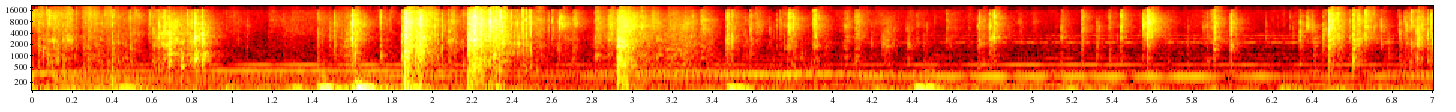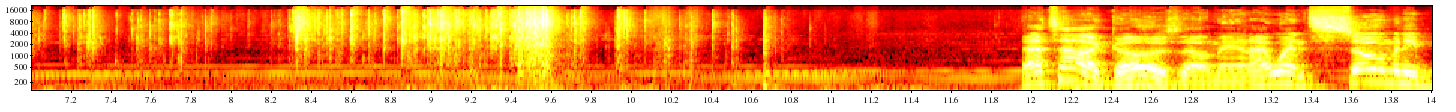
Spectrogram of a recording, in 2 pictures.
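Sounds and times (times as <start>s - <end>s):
card pack wrapper crinkling and tearing: 0.0s - 10.9s
faint background music: 0.0s - 14.0s.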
